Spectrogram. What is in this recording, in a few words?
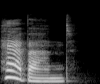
"hairband", British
